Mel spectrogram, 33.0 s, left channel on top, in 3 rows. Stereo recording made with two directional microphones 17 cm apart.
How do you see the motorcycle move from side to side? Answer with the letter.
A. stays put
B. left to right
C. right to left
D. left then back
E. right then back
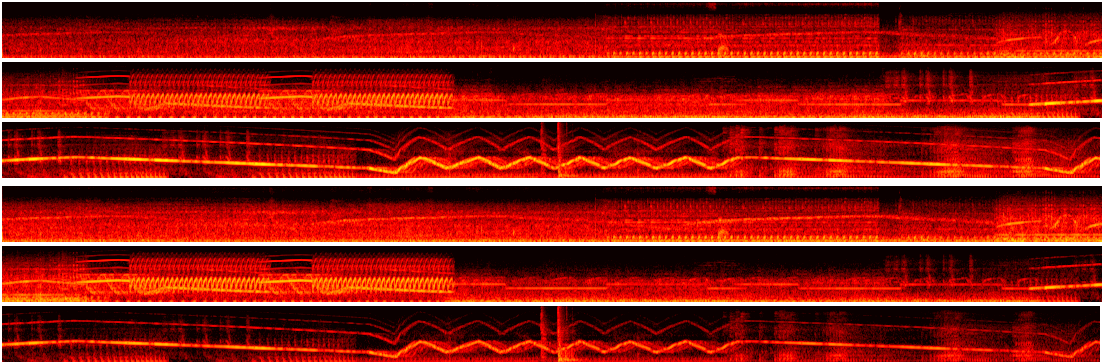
C.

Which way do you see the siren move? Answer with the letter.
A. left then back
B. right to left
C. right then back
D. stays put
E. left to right
B.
